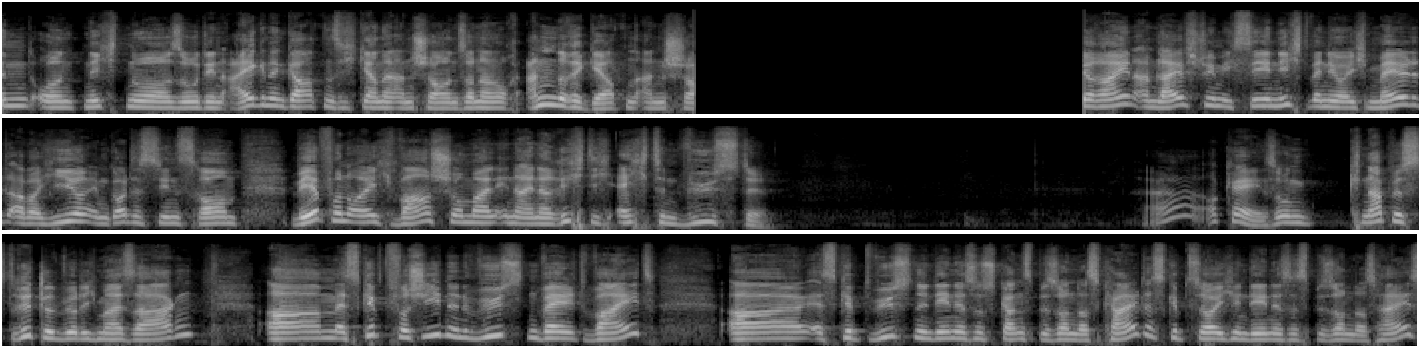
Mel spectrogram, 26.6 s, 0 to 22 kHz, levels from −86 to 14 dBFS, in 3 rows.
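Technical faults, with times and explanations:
4.32 to 6.76 s, audio dropout to silence: the sound cuts off abruptly and comes back just as suddenly about 2.4 s later. The gap in between is dead silence, with no room tone or hiss at all, so the chain kept writing silence while nothing was reaching it. That most likely points to the input dropping out, through a loose connection, a failed link or an accidental mute. Whatever happened during those seconds is simply gone.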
